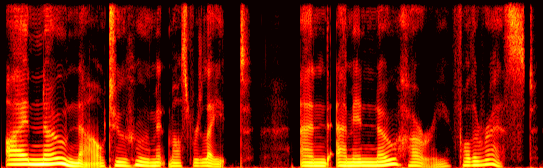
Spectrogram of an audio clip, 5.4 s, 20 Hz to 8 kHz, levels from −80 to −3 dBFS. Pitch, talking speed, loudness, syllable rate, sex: 165 Hz, 175 wpm, -18 LUFS, 3.9 syllables/s, female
